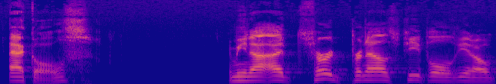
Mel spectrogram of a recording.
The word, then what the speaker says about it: Eccles: Nobody thinks that my last name is actually pronounced Eccles.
